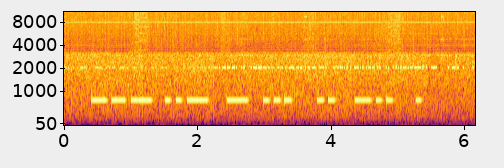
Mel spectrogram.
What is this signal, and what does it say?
Morse code, heard as a keyed tone, about 15 wpm, 740 Hz, with noise. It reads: OUTSIDE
